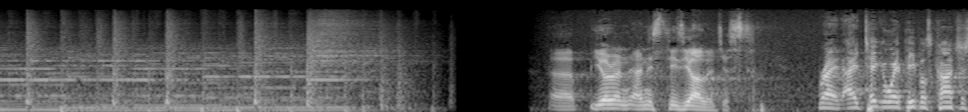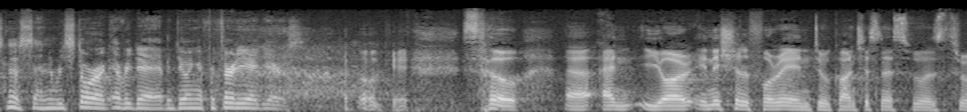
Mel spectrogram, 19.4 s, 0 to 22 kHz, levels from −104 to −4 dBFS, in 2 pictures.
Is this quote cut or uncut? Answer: uncut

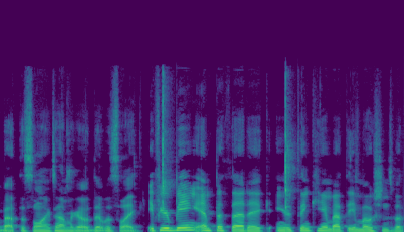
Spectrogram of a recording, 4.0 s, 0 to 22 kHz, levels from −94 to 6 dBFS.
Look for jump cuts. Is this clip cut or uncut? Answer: cut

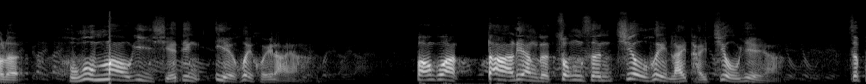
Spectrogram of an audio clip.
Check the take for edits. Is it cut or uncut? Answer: uncut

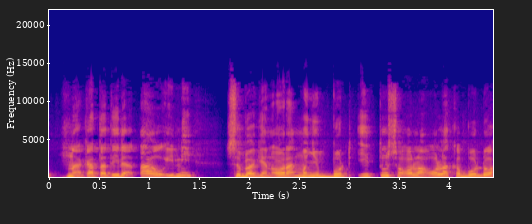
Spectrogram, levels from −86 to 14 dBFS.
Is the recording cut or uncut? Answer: uncut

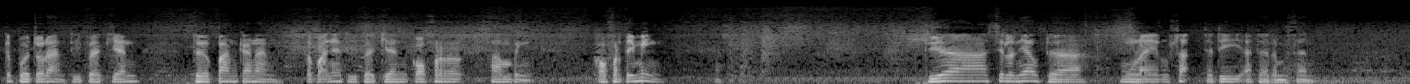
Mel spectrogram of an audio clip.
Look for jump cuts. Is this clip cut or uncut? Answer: uncut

